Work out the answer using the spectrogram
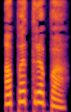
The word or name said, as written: ಆಪಾತರೂಪ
